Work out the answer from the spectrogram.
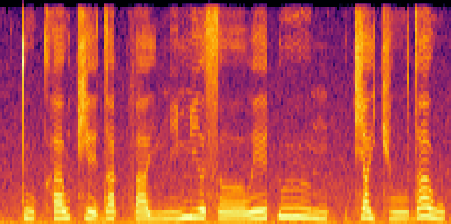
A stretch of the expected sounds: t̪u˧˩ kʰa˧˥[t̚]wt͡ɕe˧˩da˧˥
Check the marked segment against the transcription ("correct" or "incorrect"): incorrect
